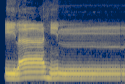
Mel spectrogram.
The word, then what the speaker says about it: إله: ইলাহিন নাস। বলেন সকলে। إله إله الناس الناس. ইলাতে খাড়া জবর আছে, লাম খাড়া জবর লা, একের মধ্যে হরকত এক আলিফ টানতে হবে।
